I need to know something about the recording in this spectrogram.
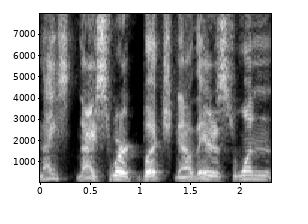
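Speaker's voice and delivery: halting, faltering attempt at a president voice. Reading a comic's crime-boss lines aloud: Joe Biden voice. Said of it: "I'm trying to do a Joe Biden voice".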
